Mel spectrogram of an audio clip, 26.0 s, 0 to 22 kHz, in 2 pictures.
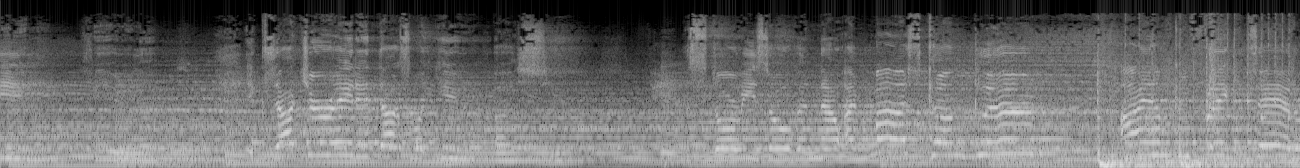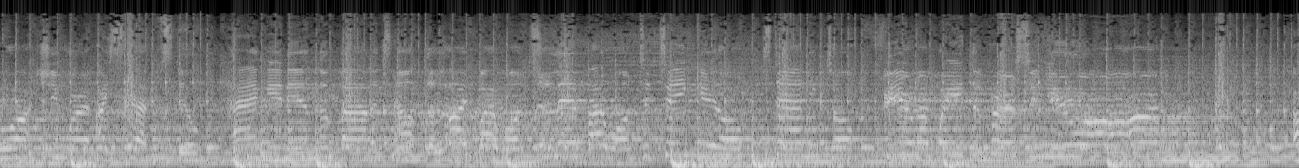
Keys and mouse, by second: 0.1 click, 2.7 Return, 4.5 click, 6.0 click, 6.9 click, 8.0 ctrl+z, 8.7 click, 8.8 right click, 9.5-10.6 drag, 10.7 click, 12.1 click, 12.9 click, 13.9 click, 15.6-16.6 drag, 18.7-21.3 typing, 22.1 click, 22.7 click, 24.4 click, 25.5 click.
